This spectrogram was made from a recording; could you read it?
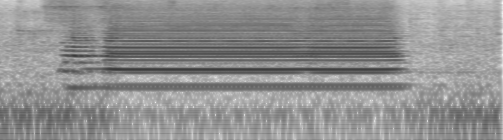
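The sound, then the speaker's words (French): A loud Canadian train horn fitted on a restored car sounds one sustained blast of nearly two seconds, its several tones blending into a rich, brassy chord before cutting off abruptly over low background rumble. “J'ai un klaxon de train canadien aussi.”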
